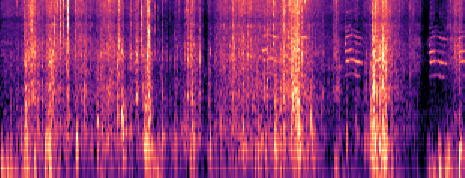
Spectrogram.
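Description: Household junk being rummaged through by hand in a plastic tote: plastic crinkling, with irregular rustles, light knocks and clatters as items are shifted.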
